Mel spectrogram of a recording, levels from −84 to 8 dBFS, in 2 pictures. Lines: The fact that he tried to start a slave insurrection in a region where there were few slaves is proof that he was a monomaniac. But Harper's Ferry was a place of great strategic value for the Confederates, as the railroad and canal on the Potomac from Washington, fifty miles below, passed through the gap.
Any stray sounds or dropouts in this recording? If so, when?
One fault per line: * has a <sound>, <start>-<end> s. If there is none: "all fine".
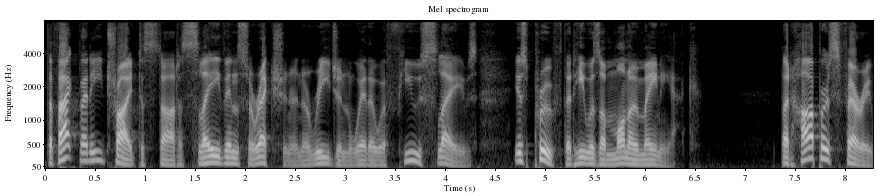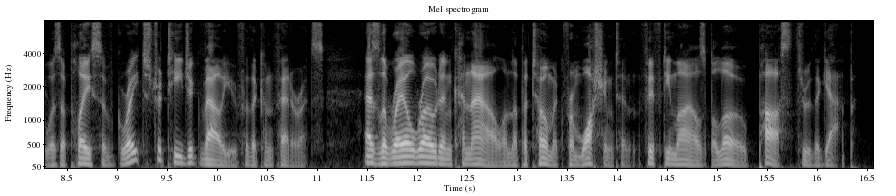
all fine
